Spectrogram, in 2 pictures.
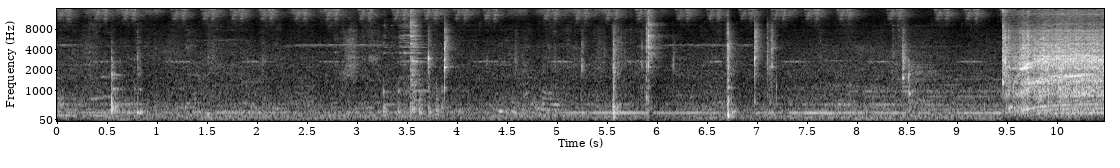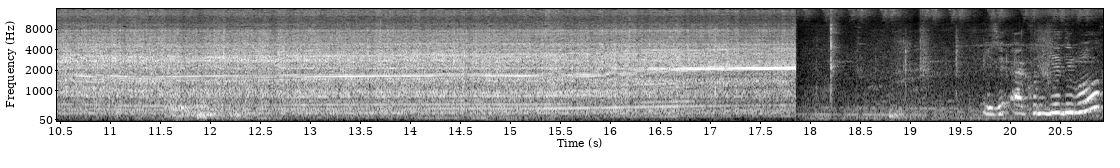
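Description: A kitchen blender whirs loudly at steady speed for about eight seconds as soybean oil is added in portions for a luchi kebab mixture, then cuts off abruptly. Someone speaks before and after it runs, with light clatter of utensils.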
